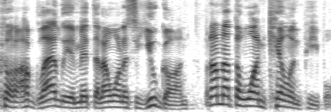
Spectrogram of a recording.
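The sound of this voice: In a put-on character voice, a man talks fast with a fairly high pitch, big pitch swings and a bright, sharp tone.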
